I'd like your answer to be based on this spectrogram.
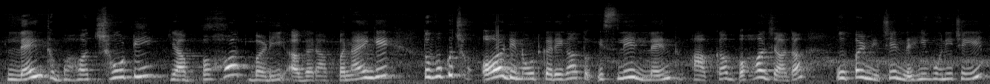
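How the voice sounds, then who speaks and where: Lively high-voiced woman teaching. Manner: patient, explanatory, repeats "theek hai". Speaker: shorthand teacher. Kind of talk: recorded lesson.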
